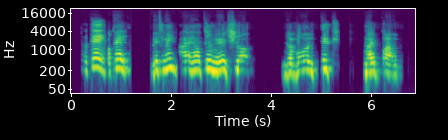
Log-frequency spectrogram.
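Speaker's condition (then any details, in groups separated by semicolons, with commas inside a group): Cerebral palsy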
